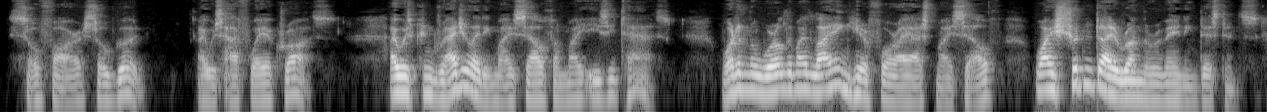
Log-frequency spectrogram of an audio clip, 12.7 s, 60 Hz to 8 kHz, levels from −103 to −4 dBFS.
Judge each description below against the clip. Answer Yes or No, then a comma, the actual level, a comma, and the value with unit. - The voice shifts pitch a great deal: Yes, wide, 6.4 semitones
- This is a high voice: No, low, 115 Hz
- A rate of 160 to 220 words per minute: Yes, average, 170 wpm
